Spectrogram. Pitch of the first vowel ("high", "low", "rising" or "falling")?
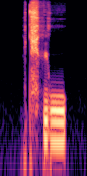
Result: high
